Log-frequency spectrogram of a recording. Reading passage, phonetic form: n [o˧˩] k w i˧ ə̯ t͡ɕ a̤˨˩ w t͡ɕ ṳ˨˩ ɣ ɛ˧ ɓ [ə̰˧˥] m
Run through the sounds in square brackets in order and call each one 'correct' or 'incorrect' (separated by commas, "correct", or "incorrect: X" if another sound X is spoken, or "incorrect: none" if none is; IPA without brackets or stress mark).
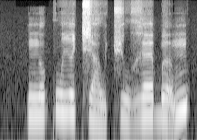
incorrect: o˨˦, correct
